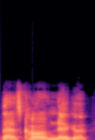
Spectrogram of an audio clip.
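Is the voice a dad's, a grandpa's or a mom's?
dad's. It is said in the dad's voice.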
